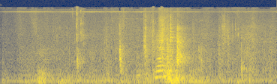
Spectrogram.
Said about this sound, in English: Down in the basement, Sahira unlocks a door bearing a red sign reading Plastics Store.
